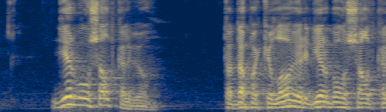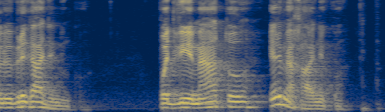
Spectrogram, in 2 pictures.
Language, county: Lithuanian, Vilnius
